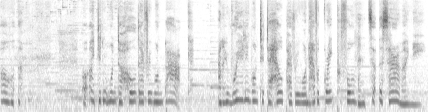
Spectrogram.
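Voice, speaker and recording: A woman voices an earnest young choir singer full of self-doubt, in scripted game dialogue. The voice is high and childlike, with music clearly behind it. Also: moderate pace, close to an everyday voice. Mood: shy, earnest.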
